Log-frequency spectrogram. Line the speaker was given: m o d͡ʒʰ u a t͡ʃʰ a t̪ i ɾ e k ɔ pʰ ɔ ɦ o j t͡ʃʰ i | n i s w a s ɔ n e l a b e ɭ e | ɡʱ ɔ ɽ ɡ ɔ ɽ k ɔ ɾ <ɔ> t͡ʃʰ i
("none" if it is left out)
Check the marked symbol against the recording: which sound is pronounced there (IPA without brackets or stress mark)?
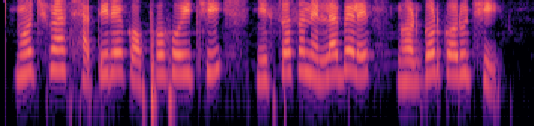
u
